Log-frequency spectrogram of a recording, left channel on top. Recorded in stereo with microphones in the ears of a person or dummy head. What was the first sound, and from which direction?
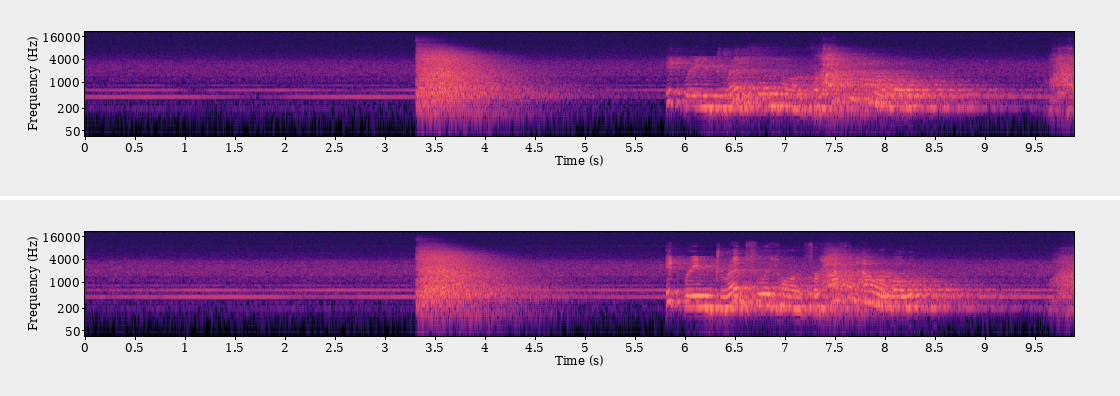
An explosion, 5° left (ahead or behind).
